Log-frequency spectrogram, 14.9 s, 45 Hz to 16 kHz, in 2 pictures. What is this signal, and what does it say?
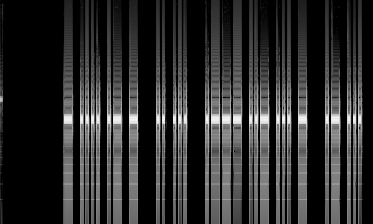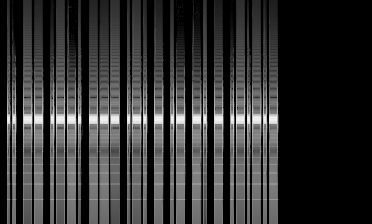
Morse code, heard as a keyed tone, about 22 wpm, 700 Hz. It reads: THAT IS JUST AS IMPORTANT.
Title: Sentences from Top 600 Words 22wpm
